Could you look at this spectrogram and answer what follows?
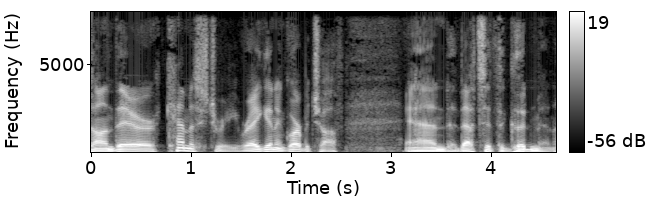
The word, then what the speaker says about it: Gorbachev: How do you say it, Steve? You're the Russian scholar around here. Mikhail Gorbachev. – Thank you. – I don't do Russian. I just... – Yeah, but you threw in an extra syllable there for us, I thought.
